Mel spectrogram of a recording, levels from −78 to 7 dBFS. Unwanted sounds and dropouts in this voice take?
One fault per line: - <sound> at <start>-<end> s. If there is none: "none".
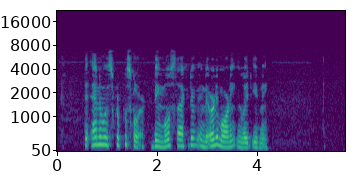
none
